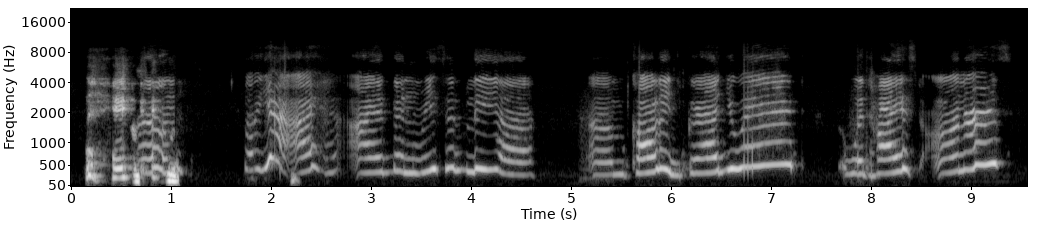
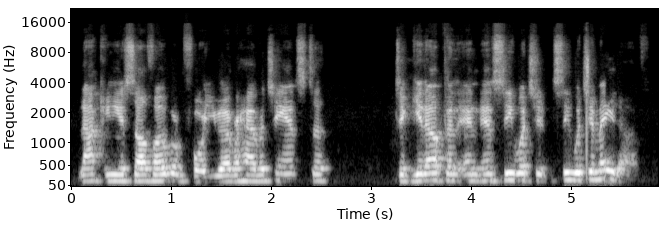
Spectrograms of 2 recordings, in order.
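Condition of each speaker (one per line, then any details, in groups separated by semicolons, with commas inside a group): Quadriplegic cerebral palsy
No condition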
